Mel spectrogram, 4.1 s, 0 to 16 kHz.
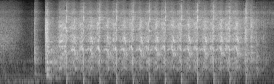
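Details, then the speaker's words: Husky LT4200 with Powermore 420cc engine, brought in with very low oil and no air cleaner; customer had tried starting fluid. Sharp, even pops about three a second while cranking, spitting back out the intake, never catching. "not sounding so hot you can see out of the intake all we're getting is popping coming out real quick and all I smell is starting fluid"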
